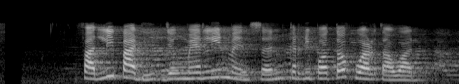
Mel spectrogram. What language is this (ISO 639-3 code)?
sun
